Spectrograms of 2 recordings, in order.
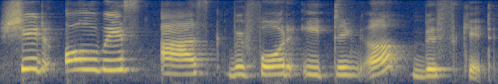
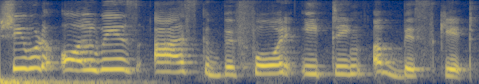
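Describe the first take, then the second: First: The words are shortened to she'd. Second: The word would is said in full.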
